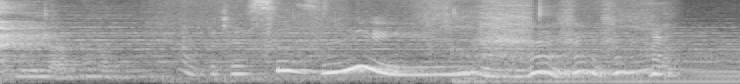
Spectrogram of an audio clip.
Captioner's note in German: Kichern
